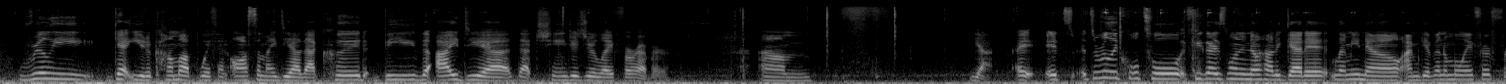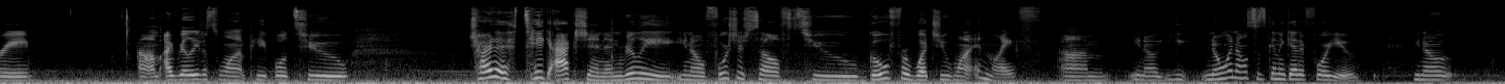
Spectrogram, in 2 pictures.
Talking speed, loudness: 175 wpm, -30 LUFS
